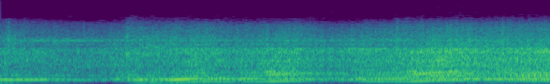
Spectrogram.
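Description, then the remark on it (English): A car engine rumbles steadily and then revs, its pitch climbing in a few rising sweeps as the vehicle pulls away. The noise is continuous and fairly loud, with no voices. “Start driving.”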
